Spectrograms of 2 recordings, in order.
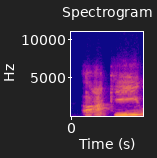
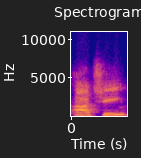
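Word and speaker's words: AHCI: so first thing uh while it's not pronounced aki everybody calls it achi so it's aci mode and achi mode is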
